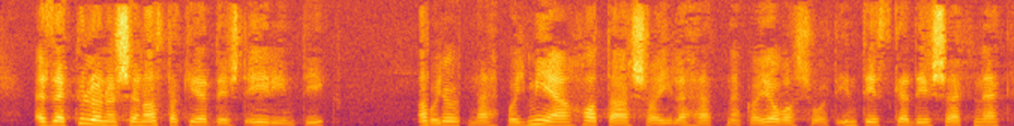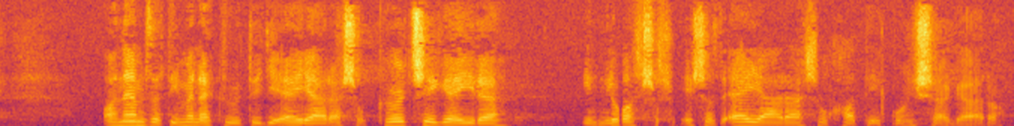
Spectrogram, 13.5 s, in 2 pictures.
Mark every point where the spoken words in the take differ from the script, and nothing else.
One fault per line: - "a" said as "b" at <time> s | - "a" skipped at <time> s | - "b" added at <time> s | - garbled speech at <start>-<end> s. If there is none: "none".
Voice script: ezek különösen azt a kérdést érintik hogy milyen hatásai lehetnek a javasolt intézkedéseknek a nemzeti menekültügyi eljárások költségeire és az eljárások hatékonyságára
- garbled speech at 2.8-3.3 s
- garbled speech at 10.6-11.3 s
